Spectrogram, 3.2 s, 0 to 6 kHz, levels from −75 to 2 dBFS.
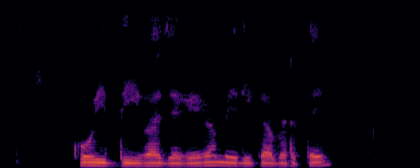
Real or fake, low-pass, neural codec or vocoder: real; 5.4 kHz; none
